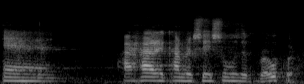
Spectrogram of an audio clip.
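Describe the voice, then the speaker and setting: Brief: woman from Greece, a chatty and animated storyteller, recorded in a roomy space. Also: deep voice, normal speed, slight background noise. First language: Greek. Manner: animated storyteller, acts out quoted dialogue, frequent "I'm like". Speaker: guest, real estate investor. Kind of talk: casual interview chat. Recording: echoey room with faint ambience.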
